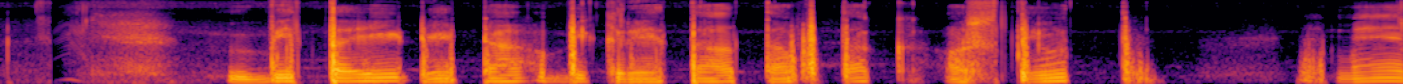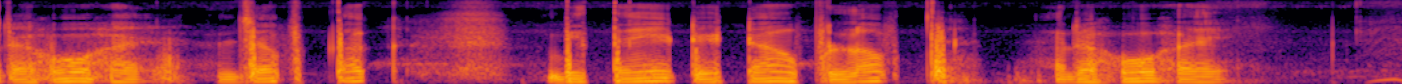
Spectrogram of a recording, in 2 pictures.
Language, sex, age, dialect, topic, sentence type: Magahi, male, 25-30, Southern, banking, statement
